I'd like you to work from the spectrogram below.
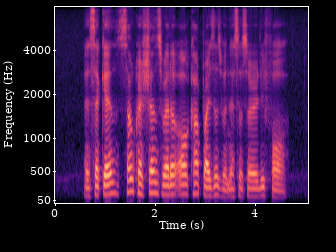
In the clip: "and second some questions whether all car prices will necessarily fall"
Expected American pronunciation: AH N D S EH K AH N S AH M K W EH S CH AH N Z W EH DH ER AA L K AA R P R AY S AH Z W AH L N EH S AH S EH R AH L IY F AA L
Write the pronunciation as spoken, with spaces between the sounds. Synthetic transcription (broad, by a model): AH N S EH K AH N S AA M K W EH S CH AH N S W EH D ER AA L K AA P R AY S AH S W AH N EH S AH S EH R AH L IY F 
